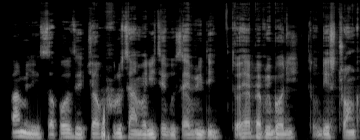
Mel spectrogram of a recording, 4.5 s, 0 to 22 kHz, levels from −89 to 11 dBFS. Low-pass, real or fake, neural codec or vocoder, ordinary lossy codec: none; fake; vocoder, 48 kHz, 128 mel bands, Vocos; none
